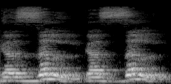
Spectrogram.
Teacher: जिह्वा हल्का सा संघर्ष मसूड़े से यानी वर्त से करती है, इसलिए ज का जो उच्चारण है वो दो उच्चारण स्थान है इसके।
